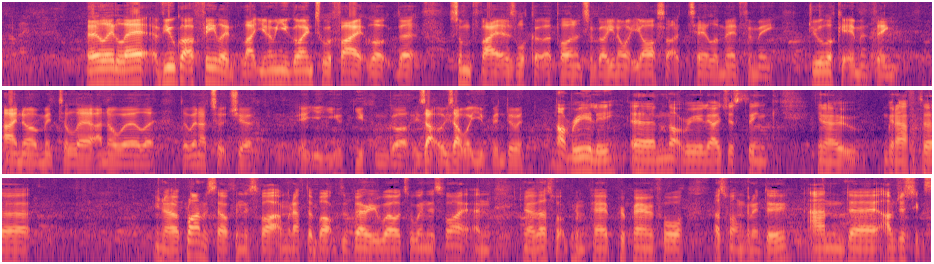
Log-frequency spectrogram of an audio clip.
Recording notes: at the press conference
